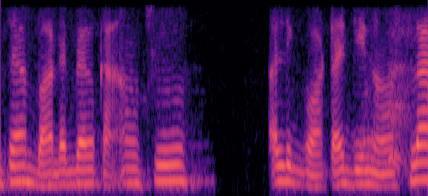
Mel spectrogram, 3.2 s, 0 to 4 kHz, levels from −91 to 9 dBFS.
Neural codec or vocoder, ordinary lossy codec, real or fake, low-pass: none; none; real; 3.6 kHz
